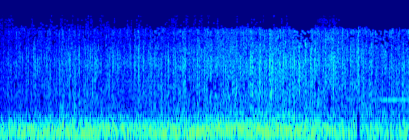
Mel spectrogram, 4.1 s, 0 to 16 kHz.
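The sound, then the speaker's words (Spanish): A powerful Titan IVB Centaur rocket launching from Cape Canaveral in October 1997, carrying the Cassini-Huygens planetary probe: a dense, steady rumbling thunder with crackling texture that stays loud and continuous throughout, with no voices present. “En octubre de 1997 despegaba desde Cabo Cañaveral uno de los cohetes no reutilizables más potentes que existen. El Titán 4B Centauro.”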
